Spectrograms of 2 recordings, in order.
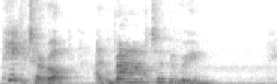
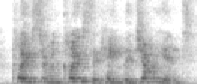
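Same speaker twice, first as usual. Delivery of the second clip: usual speaking voice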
